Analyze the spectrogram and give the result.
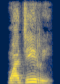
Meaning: employer
- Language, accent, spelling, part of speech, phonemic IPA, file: Swahili, Kenya, mwajiri, noun, /mʷɑˈʄi.ɾi/, Sw-ke-mwajiri.flac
